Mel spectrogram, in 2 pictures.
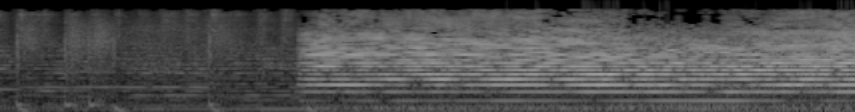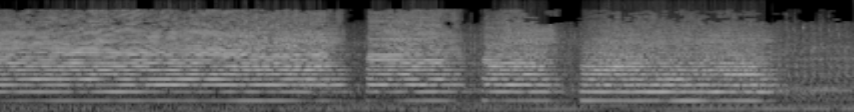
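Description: An air horn blowing one long, steady note for about six and a half seconds, starting about a second and a half in, with two brief breaks shortly before it stops.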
